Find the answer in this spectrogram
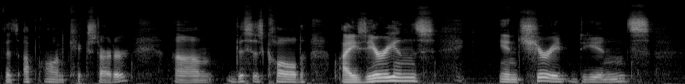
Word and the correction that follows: Enchiridion: Hope I said that right. – I think it's Enchiridion.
